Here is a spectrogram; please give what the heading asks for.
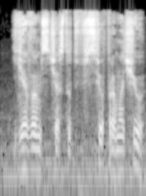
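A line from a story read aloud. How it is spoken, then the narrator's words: Guilty mumble. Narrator (Russian): виновато пробормотала она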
